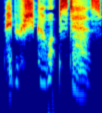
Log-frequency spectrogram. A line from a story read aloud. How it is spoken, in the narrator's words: she whispered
